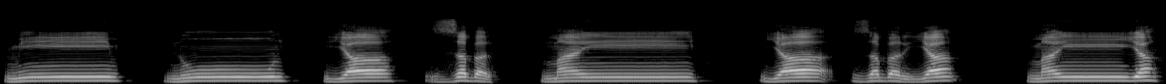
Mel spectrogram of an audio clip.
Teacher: the sound of the noon will go into the nose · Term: nasalization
